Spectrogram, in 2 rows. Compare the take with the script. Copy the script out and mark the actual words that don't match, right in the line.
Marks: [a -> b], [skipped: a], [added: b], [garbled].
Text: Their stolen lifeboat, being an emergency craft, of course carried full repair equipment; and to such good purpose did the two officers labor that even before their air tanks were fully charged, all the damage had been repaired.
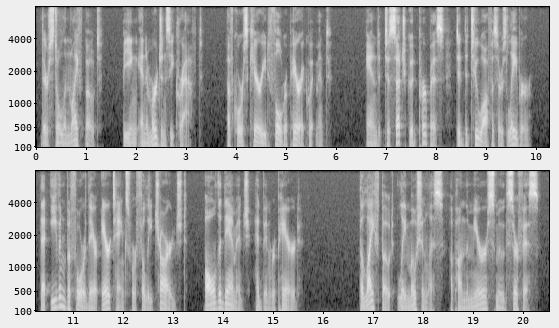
Their stolen lifeboat, being an emergency craft, of course carried full repair equipment; and to such good purpose did the two officers labor that even before their air tanks were fully charged, all the damage had been repaired. [added: The lifeboat lay motionless upon the mirror smooth surface]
